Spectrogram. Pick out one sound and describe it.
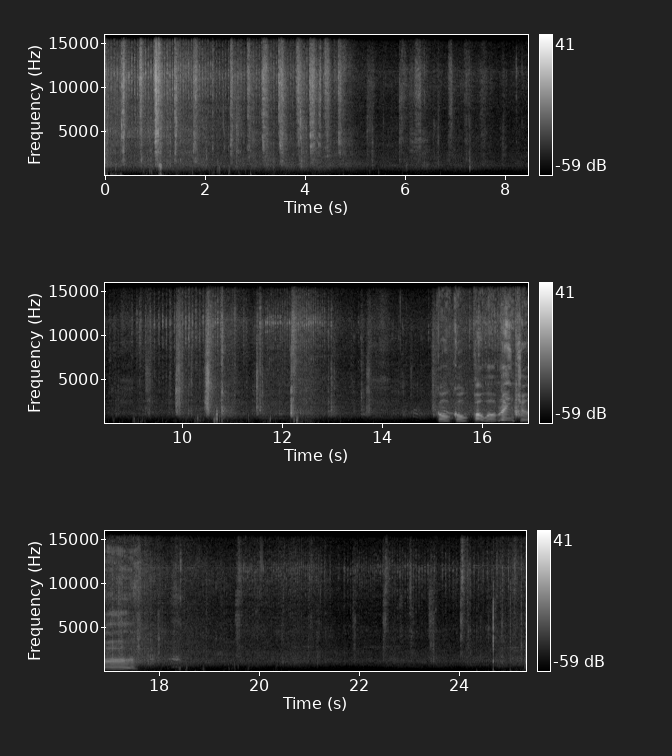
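A small bicycle rattles and clicks as it rolls over rough concrete.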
